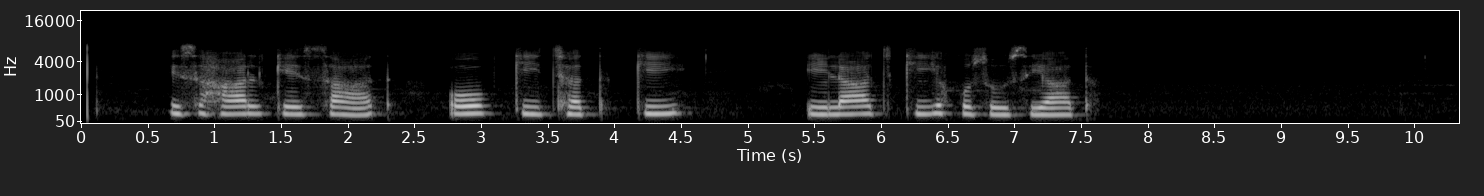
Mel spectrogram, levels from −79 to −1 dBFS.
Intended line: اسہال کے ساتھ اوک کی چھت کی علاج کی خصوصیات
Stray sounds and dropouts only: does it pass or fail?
pass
